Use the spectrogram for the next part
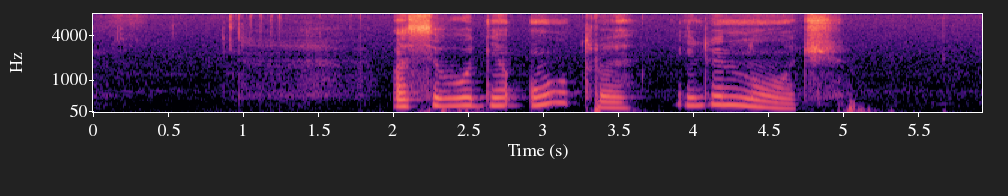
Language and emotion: Russian, sad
